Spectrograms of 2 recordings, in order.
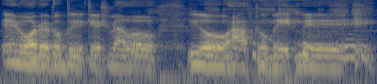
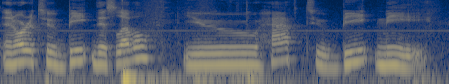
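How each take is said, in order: First: It is said in a put-on monster voice. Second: It is said in a normal voice.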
